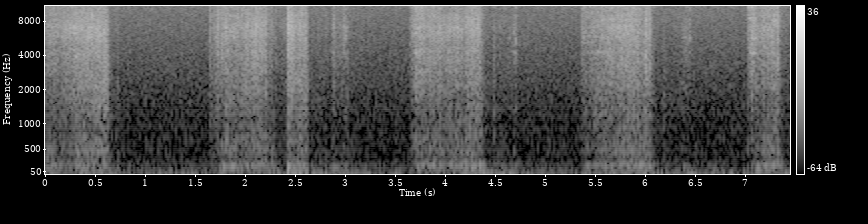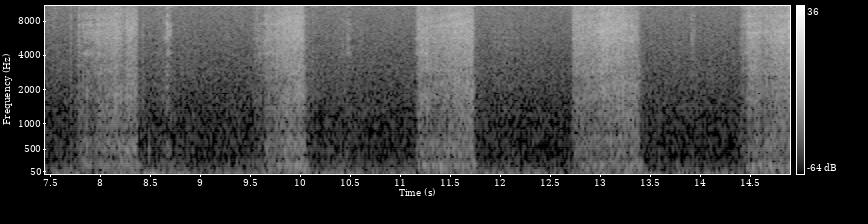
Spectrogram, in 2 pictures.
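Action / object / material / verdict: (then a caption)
scrape / pile of packed snow / snow / none. A loose pile of fresh, packed snow resting on a green towel is sliced and scraped with a steel kitchen knife while bare fingers hold it, beside a glass jar that stays untouched. Ten separate crunchy, bright scraping strokes come at an uneven pace, each a short gritty burst over a low rumble, with quiet pauses between them.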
